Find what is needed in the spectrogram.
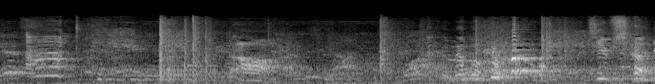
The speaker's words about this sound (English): Outside Cinema 6 at Sycamore Mall in Iowa City, a crowd of nearly 40 people pay no attention to the two 20-something males who duel with plastic expandable swords complete with built-in lights and sound effects.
